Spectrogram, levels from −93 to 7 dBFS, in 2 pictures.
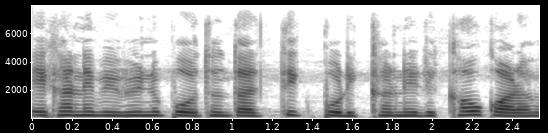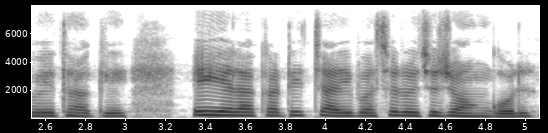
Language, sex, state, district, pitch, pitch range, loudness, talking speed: Bengali, female, Jharkhand, Jamtara, 230 Hz, 215-245 Hz, -19 LUFS, 165 wpm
